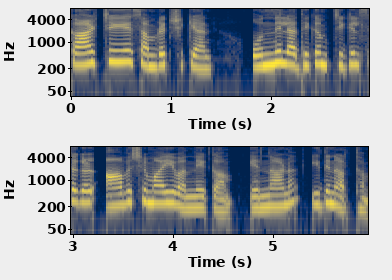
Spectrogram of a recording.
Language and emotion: Malayalam, neutral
